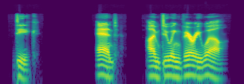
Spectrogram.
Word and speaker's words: DiC: this foggy evening it's pronounced deke and i'm doing very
